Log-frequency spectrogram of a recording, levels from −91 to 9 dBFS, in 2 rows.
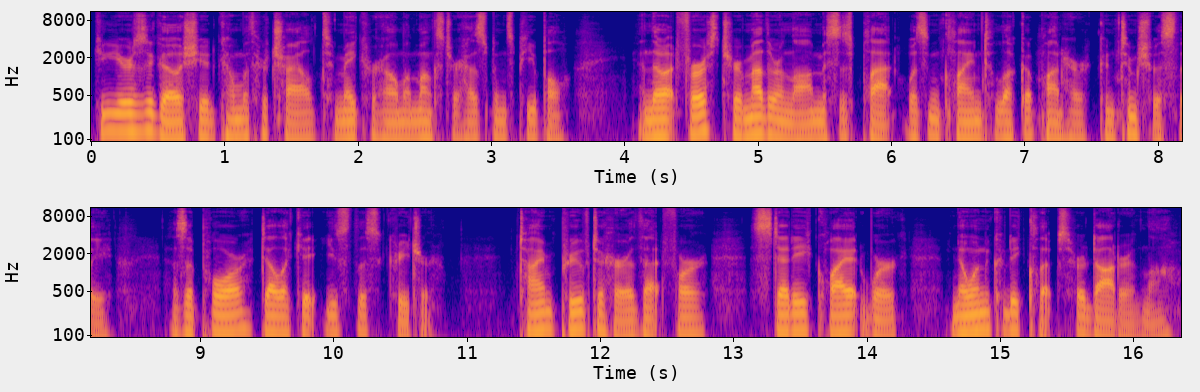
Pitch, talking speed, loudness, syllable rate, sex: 95 Hz, 210 wpm, -19 LUFS, 5.8 syllables/s, male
